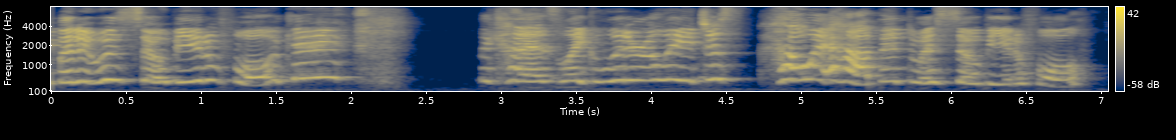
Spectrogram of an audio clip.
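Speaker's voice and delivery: overwhelmed, voice breaking; tearful. Real, not acted. Tearful emotional story telling.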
